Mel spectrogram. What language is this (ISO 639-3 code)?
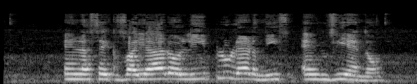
epo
